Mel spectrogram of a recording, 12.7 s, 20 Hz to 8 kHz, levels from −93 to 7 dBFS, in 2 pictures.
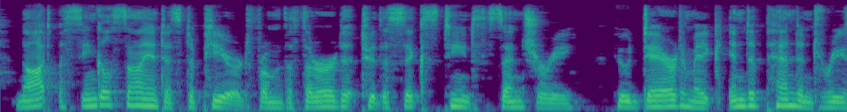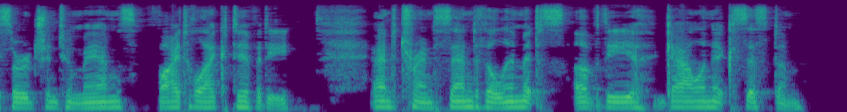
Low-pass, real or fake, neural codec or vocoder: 7.2 kHz; real; none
